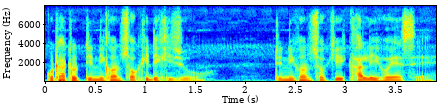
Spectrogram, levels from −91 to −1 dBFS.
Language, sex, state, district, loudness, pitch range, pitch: Assamese, male, Assam, Hailakandi, -22 LUFS, 100-120 Hz, 110 Hz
